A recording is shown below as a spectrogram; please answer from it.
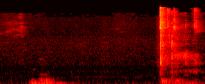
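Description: Two keystrokes on a computer keyboard, a dull one about a third of a second in and a sharper one near the end, as the Enter key adds new blank lines in the code editor.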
